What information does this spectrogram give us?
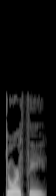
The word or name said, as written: dorthy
